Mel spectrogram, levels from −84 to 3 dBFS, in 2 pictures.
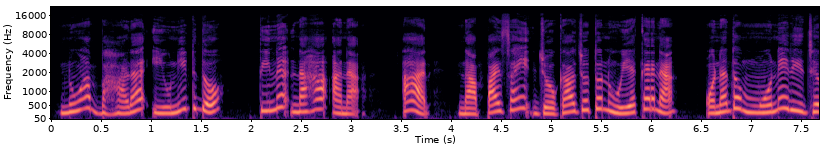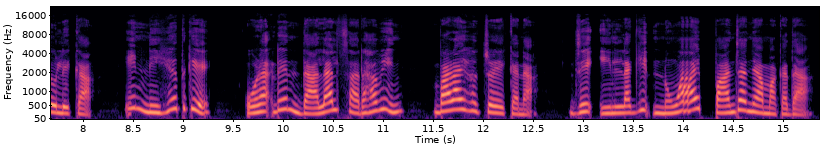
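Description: Repeated frames: a short run of compressed speech frames was sent again, so the decoder replays the same 42.7 ms block once at 5.99 s and twice at 13.99 s. Each is heard as a quick stutter that lengthens the audio by 42.7 ms and 85.3 ms, which fits two-frame runs.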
